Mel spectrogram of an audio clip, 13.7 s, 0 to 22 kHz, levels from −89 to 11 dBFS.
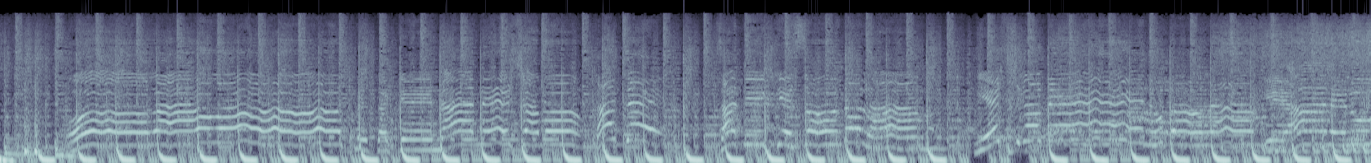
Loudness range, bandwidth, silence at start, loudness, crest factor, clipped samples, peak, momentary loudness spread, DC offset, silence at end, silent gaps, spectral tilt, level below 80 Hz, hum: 1 LU; 17 kHz; 0 s; -11 LUFS; 10 dB; under 0.1%; 0 dBFS; 3 LU; under 0.1%; 0 s; none; -4 dB/octave; -14 dBFS; none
